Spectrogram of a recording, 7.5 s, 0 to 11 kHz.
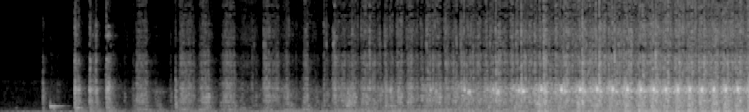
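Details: PR1055 sewing machine strange noise: needle mechanism speeds up into a fast, even clatter with a sharp high ticking on every stroke; something rubbing or striking, source unknown.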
